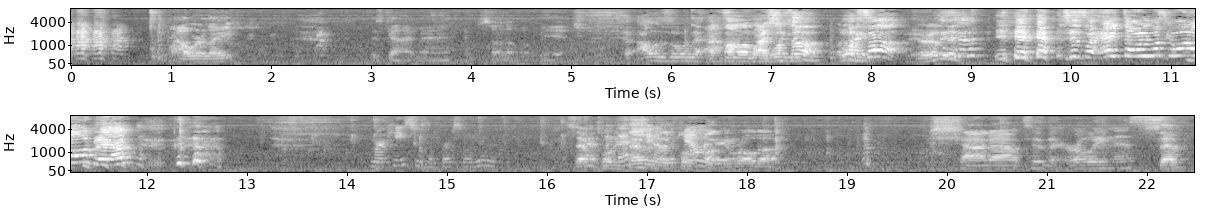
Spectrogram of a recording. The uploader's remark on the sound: We have some nice new equipment, still learning...audio on this ep is not so good so we do apologize for that.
